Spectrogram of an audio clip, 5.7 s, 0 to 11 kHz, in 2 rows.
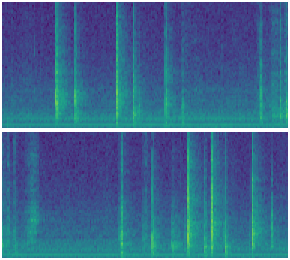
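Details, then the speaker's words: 1980s M&S Systems N350 music intercom master station after replacing failed bubble switches with new tactile switches; each pressed in turn gives a sharp, crisp click, all switches working properly. "a few of them had to be pushed down on the stems a little further but now you can listen if you listen carefully i'm going to press each one"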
